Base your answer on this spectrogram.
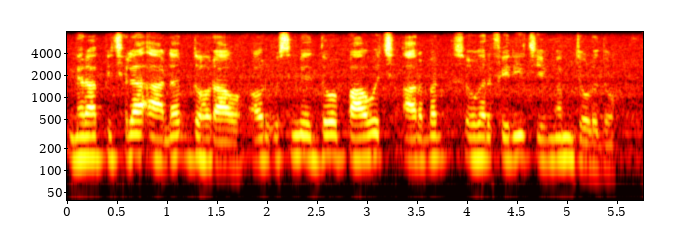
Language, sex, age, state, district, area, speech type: Urdu, male, 18-30, Uttar Pradesh, Saharanpur, urban, read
